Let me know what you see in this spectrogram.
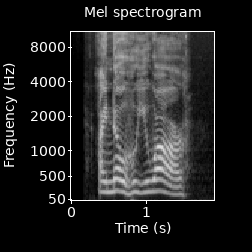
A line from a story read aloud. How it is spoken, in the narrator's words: shouted the young man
